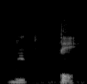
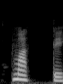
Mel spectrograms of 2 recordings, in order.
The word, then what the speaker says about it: Matti: Matti. There you hear that little bit of silence in the middle of the word. Matti. That means we have a double consonant. Matti.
